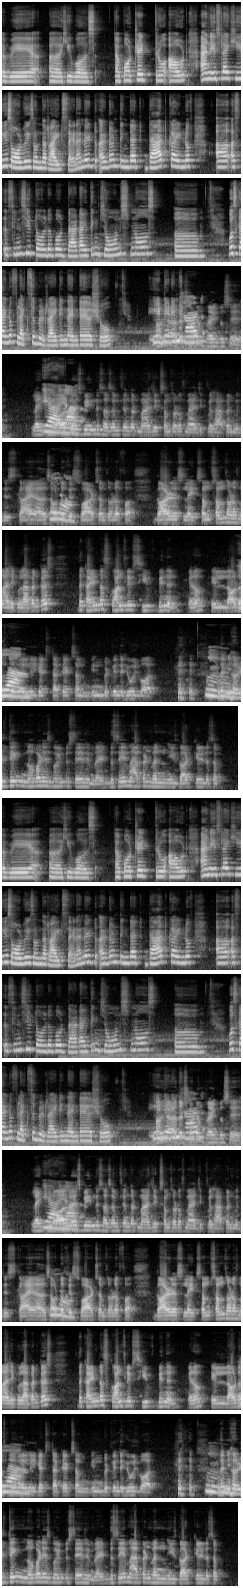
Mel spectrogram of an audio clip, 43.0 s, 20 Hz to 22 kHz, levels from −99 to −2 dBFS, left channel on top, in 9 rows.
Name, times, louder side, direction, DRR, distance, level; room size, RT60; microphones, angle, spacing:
voice 1, 0.0-1.8 2.3-12.6 13.0-13.6 14.1-16.5 17.3-18.4 19.9-20.6 24.9-25.3 33.4-34.0 37.5-38.1, left 3 dB, 35° left, 1.1 m, -24 dB
sound 1, 10.7-19.2, right 2 dB, 55° right, 2.7 m, -49 dB
voice 2, 17.4-19.2 19.7-29.7 30.2-36.5 36.9-42.6, right 2 dB, 75° right, 1.6 m, -29 dB
15.0 x 5.7 x 4.0 m
head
